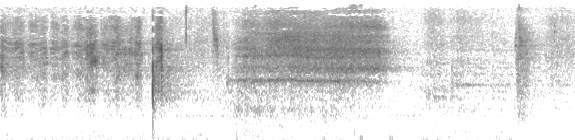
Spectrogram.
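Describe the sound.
Scratchy rubbing of writing on a board during a lecture: a sharp tick, then a long rasping stretch of strokes and a shorter scrape near the end, with no one speaking.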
